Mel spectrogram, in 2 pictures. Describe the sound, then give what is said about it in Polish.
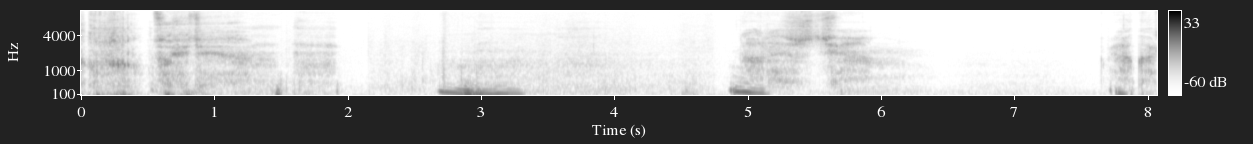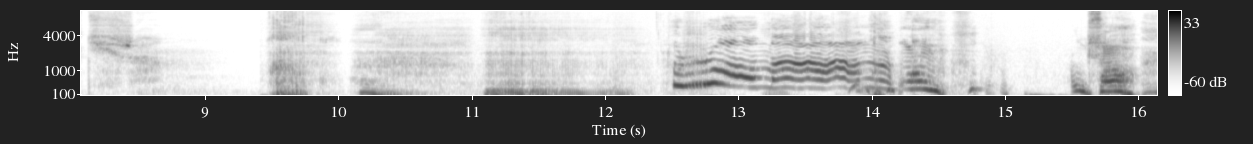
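A man snores loudly at night in several irregular, rasping bursts, with a voice groaning and speaking between them. “Nic, chrapiesz.”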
